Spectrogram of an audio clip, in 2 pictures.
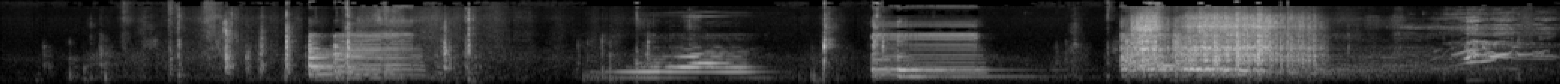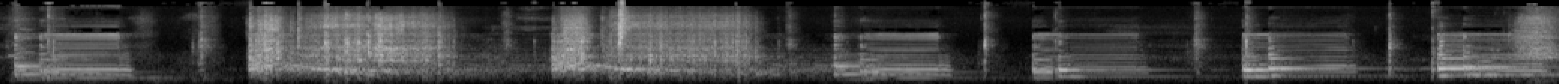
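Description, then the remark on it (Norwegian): An Uno Extreme card-shooting machine plays short electronic tone bursts that alternate with loud, noisy mechanical whirs as it spits out cards, in an irregular stop-start pattern with no talking. “Jo, dette er en maskin som heter Uno Extreme. Ja, når du spiller Uno, så er det et, en maskin som spytter ut kort.”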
